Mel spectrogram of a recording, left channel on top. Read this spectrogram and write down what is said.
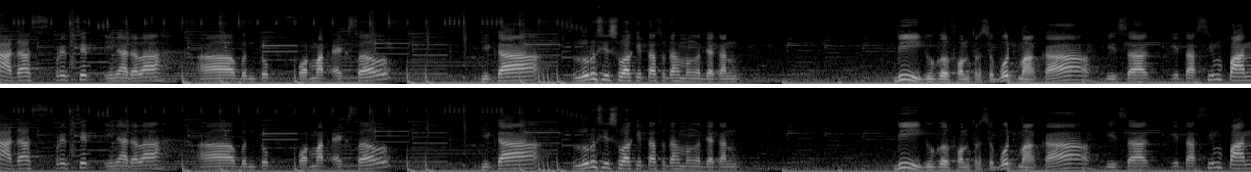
ada spreadsheet. Ini adalah bentuk format Excel. Jika seluruh siswa kita sudah mengerjakan di Google Form tersebut, maka bisa kita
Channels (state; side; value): quieter; right; 4.2 dB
